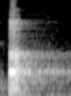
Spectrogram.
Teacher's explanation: bukan di bibir, bukan di lidah, ya, bukan di ujung tenggorokan, tapi di pangkal tenggorokan.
